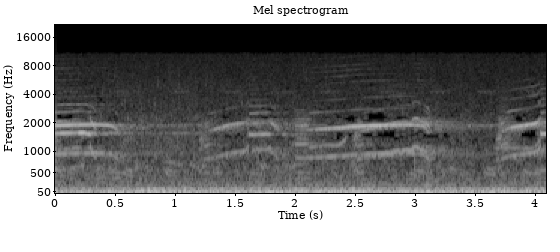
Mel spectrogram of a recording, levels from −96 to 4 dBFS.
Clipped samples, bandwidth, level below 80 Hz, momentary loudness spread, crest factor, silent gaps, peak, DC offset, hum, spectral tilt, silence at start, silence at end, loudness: under 0.1%; 9.8 kHz; -32 dBFS; 8 LU; 12 dB; none; -16 dBFS; under 0.1%; none; -6 dB/octave; 0 s; 0 s; -32 LUFS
